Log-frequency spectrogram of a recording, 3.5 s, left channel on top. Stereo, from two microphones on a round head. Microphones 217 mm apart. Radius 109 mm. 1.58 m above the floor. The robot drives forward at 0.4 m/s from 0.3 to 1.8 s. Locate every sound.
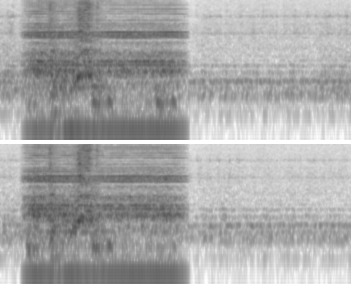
0.5 s a zipper: 30° right (ahead or behind), 1.8 m; by 1.1 s 35° right (ahead or behind), 1.7 m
